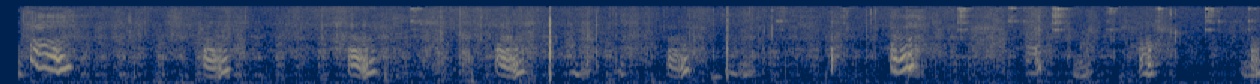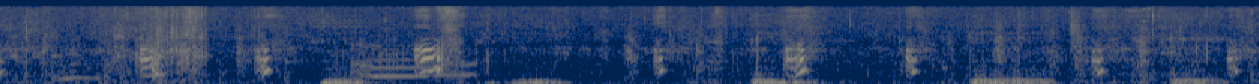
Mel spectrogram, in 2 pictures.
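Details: Samoyed puppies at their first dinner, giving short high whimpers and squeaks scattered through the clip, with low thumps and knocks of feeding in a small room.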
